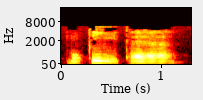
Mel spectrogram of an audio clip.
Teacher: والألف طبعا في مد العوض حركتين لا تزد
